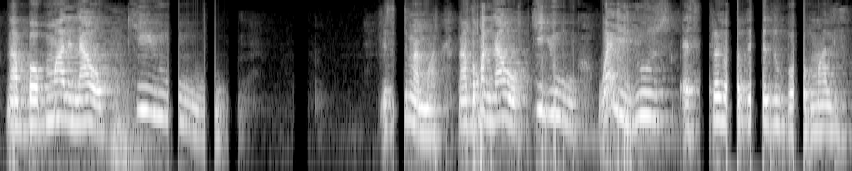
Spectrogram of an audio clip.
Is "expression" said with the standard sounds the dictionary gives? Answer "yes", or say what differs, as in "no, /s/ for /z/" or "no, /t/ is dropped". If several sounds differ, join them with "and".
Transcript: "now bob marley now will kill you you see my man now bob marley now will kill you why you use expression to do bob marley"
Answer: no, /k/ is dropped and /s/ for /ʃ/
